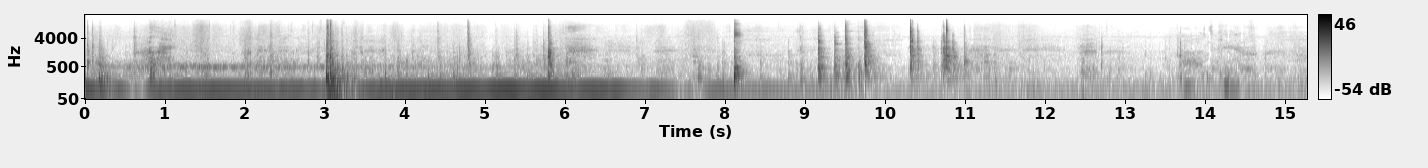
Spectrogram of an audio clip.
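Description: Low, droning suspense music that fades out about halfway, with a heavy car-door thunk about three seconds in. After that comes a quick run of sharp clicks and knocks from someone working at the controls of a small car that won't start, its cables cut.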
